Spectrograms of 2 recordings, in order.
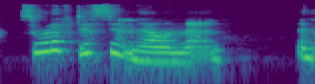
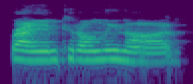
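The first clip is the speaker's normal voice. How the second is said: ordinary delivery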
